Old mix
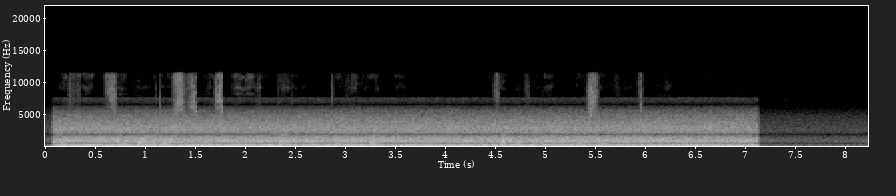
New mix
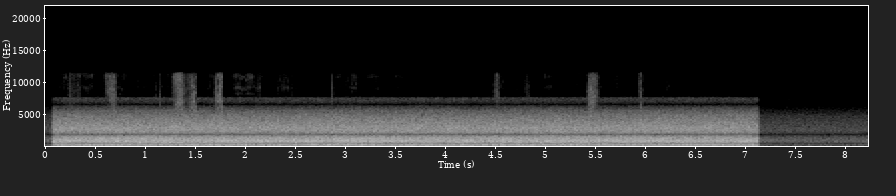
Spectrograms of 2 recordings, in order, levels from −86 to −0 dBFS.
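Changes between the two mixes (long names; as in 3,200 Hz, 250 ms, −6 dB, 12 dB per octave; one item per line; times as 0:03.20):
speech −9.5 dB
master: add high-pass filter 320 Hz 12 dB per octave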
